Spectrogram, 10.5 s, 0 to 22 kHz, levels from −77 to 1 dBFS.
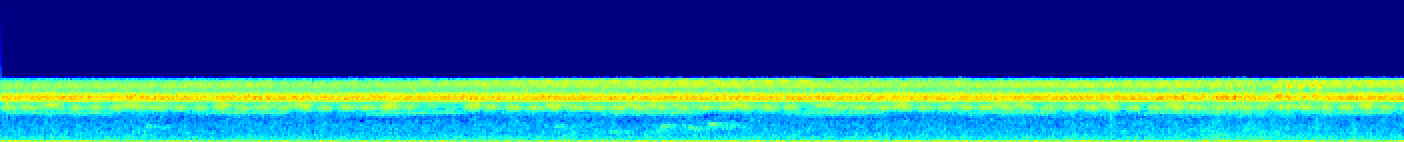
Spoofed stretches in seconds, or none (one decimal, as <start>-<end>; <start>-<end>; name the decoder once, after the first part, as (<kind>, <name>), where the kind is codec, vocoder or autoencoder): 9.0-10.0 (codec, SNAC)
